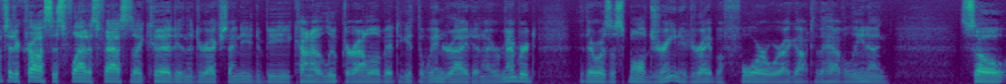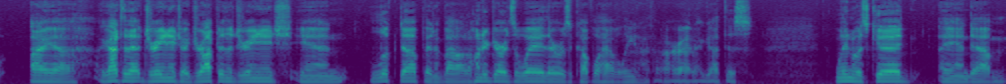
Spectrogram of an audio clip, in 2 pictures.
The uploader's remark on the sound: It was recorded at the spur of the moment sitting in the front seat of my truck in Arizona after a successful javelina hunt.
